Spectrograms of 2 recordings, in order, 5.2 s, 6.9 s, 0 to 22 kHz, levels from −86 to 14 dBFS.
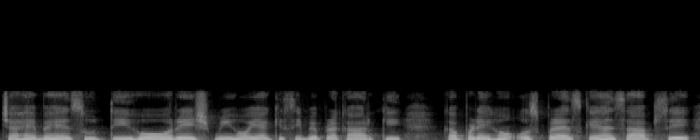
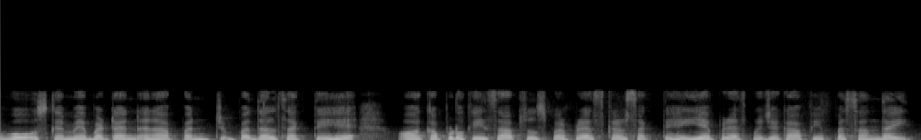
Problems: background conversations at intervals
